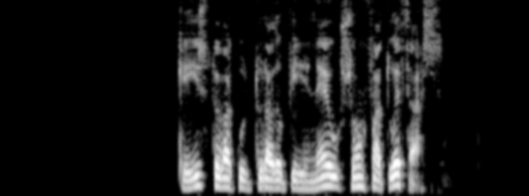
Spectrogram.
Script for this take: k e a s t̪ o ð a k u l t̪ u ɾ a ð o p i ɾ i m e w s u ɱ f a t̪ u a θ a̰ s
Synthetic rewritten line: k e i s t̪ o ð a k u l t̪ u ɾ a ð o p i ɾ i n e w s o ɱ f a t̪ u e θ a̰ s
